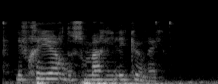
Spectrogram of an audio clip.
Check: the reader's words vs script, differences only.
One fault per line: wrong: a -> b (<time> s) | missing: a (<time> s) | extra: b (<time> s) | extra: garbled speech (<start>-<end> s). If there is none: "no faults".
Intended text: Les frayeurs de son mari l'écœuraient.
no faults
